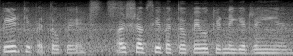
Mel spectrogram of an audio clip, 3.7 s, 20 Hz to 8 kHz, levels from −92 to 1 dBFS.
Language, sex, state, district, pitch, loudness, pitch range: Hindi, female, Gujarat, Gandhinagar, 210 Hz, -17 LUFS, 195-235 Hz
